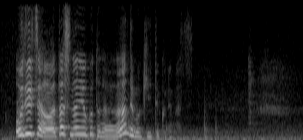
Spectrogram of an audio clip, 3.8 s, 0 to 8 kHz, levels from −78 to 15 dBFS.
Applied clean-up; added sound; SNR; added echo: none; none; none; none.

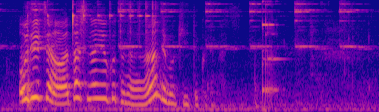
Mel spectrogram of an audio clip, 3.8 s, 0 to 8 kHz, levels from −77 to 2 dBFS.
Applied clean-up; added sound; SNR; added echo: none; Chink, clink / Liquid + Liquid; 11 dB; none.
